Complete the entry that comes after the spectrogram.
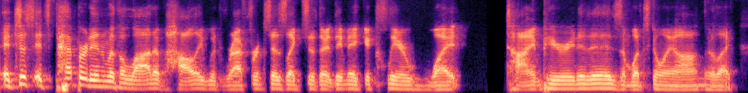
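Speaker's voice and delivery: usual speaking voice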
